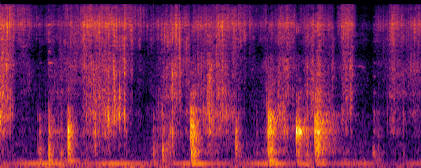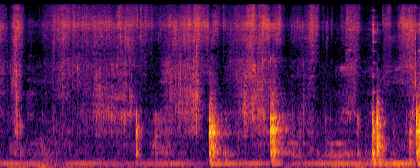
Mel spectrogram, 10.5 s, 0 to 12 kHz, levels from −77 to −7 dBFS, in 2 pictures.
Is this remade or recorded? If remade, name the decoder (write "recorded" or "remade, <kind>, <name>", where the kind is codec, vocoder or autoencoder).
recorded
